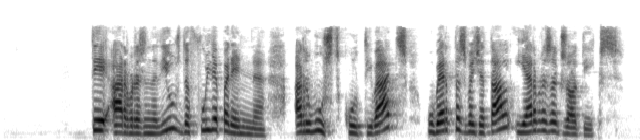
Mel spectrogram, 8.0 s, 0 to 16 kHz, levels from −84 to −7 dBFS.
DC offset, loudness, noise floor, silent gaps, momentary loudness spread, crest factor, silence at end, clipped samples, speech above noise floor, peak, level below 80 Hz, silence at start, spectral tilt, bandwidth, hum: under 0.1%; -18 LUFS; -77 dBFS; none; 12 LU; 18 dB; 0.3 s; under 0.1%; 59 dB; -2 dBFS; -64 dBFS; 1.15 s; -4 dB/octave; 8 kHz; none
